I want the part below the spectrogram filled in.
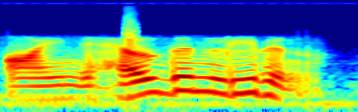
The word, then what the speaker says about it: Ein Heldenleben: They're also playing a Wagner piece, the Overture to the Flying Dutchman, and something called Ein Heldenleben, A Hero's Life from Richard Strauss.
